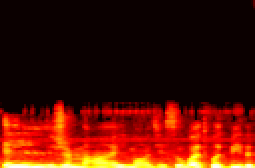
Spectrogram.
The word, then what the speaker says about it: الجمعة الماضية: But if I put L to جمعة, I'm not going to say الجمعة الماضية. No, it becomes, this T becomes silent and it becomes الجمعة الماضية.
